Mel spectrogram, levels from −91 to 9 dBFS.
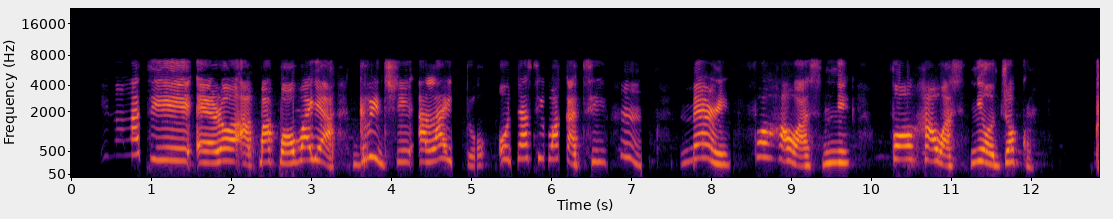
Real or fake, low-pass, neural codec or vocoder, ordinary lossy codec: real; 7.2 kHz; none; none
